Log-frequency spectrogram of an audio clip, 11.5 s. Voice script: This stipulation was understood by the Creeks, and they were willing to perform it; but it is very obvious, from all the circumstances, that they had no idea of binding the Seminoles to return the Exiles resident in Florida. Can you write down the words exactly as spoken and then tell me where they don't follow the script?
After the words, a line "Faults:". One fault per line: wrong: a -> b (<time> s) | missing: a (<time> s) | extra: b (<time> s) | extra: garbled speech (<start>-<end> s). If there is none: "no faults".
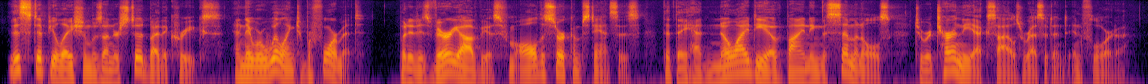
This stipulation was understood by the Creeks, and they were willing to perform it; but it is very obvious, from all the circumstances, that they had no idea of binding the Seminoles to return the Exiles resident in Florida.
Faults:
no faults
